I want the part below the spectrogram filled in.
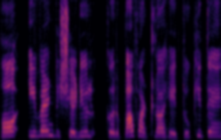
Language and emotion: Goan Konkani, neutral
